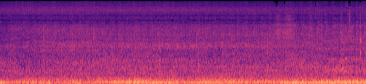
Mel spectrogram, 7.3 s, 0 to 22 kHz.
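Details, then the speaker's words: 1964 Dodge field find "Earlene", running after brake and tire work: a steady, fast drone with a constant low hum; the idle is pretty high (RPM unknown), and the owner plans to turn the idle down. "Yeah, she's pretty high idle. Yeah, you can hear the idle back here, so I guess I will idle Earlene down, and it might make the driving experience a little more pleasant for Anna."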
